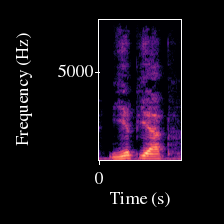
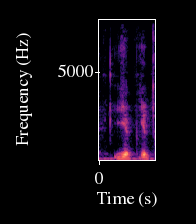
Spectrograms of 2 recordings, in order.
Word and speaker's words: Yip Yip: course the Sesame Street Yip Yap yip yip I always say it wrong yip yip aliens it's a two pack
